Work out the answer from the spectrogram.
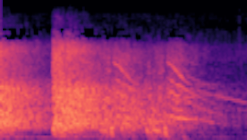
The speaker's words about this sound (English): We'll find out why the critter is firing on us.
